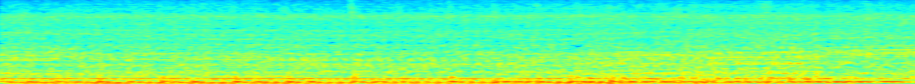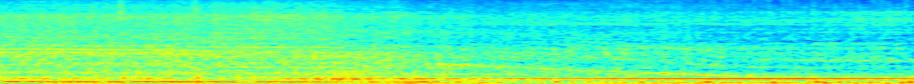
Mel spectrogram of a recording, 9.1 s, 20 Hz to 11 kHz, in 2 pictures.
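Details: 1994 Subaru Impreza idling and revving with an uneven, stumbling beat and rough low rumble; engine misfire, owner suspects the coil pack or the MAF sensor.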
